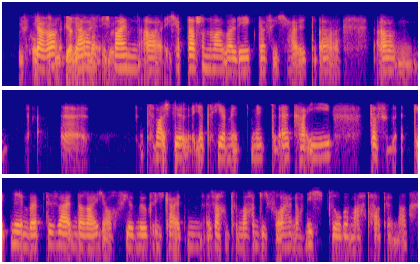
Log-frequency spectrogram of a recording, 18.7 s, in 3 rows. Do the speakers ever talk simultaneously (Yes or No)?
Yes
